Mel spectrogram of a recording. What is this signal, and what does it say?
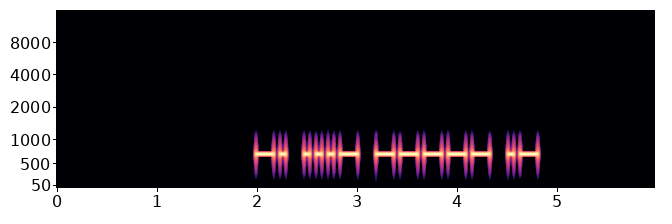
Morse code, heard as a keyed tone, about 21 wpm, 700 Hz. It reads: NV0A
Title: USA Call Signs - 4 Characters - Repeated 2x - 20wpm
